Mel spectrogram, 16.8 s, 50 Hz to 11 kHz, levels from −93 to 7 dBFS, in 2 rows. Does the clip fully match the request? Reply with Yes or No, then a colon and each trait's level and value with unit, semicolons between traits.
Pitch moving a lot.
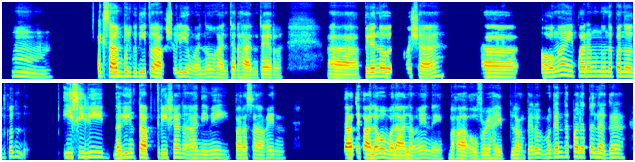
No: average, 4.1 semitones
